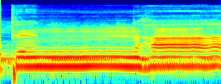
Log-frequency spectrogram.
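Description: A singer holding one long, steady sung note that dips and wavers into vibrato near the end, over sustained electric guitar and keyboard backing.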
